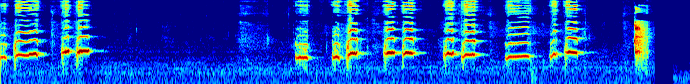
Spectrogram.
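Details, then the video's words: Pet parrot whistling: short clear whistled notes in pairs and small groups, a two-note phrase, a pause of about two seconds, then a quicker series of about ten bright notes ending with one rough, hissy burst; quiet indoor background. "Parrot Talking"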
